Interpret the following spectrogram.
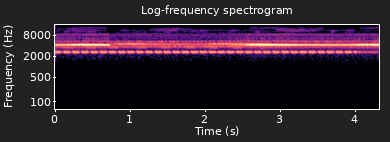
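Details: A bell cricket sings sustained high ringing notes that fade and return after a brief dip, while a lower, evenly beaded trill pulses steadily underneath.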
